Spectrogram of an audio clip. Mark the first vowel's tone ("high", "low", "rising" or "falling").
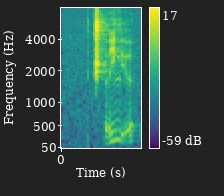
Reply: rising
